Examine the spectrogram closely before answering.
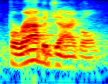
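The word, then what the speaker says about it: Barabajagal: And much like the Donovan album Barabajaggle, where they say Barabajaggle like 100 times, it's very clear, Jackin'. I'm gonna Monobone Jackin'. And everyone mispronounces it.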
